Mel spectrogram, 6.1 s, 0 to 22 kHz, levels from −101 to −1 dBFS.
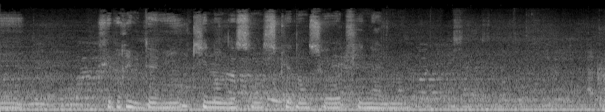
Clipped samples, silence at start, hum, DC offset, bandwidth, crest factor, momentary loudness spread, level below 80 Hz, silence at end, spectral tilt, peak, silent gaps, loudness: under 0.1%; 0 s; none; under 0.1%; 15.5 kHz; 14 dB; 8 LU; -52 dBFS; 0 s; -6 dB/octave; -16 dBFS; none; -32 LUFS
